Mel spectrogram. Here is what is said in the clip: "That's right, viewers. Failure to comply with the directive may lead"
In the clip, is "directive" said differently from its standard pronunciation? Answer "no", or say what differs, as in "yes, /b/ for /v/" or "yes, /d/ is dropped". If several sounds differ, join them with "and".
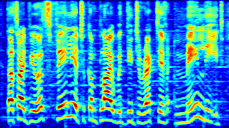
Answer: no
